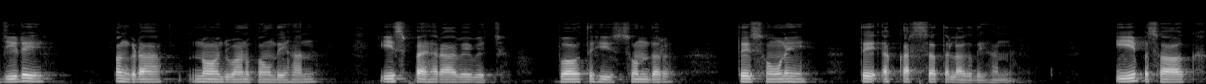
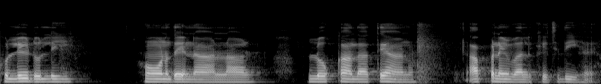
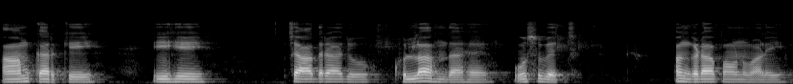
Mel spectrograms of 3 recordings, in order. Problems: constant background noise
